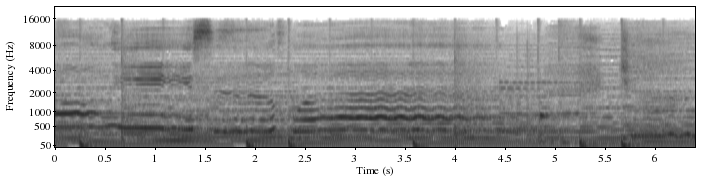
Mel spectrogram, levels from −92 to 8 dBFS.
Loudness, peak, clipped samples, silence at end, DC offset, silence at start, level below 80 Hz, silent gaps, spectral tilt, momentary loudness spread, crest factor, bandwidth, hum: -18 LUFS; -2 dBFS; under 0.1%; 0 s; under 0.1%; 0 s; -30 dBFS; none; -4 dB/octave; 8 LU; 16 dB; 15.5 kHz; none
